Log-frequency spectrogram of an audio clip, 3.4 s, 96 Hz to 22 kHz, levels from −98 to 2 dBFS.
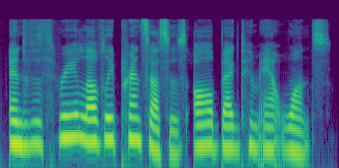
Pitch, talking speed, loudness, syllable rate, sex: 205 Hz, 175 wpm, -18 LUFS, 4.9 syllables/s, female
